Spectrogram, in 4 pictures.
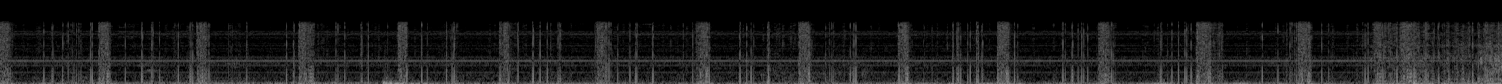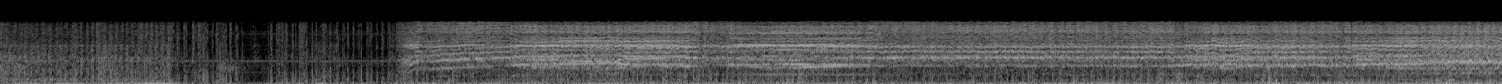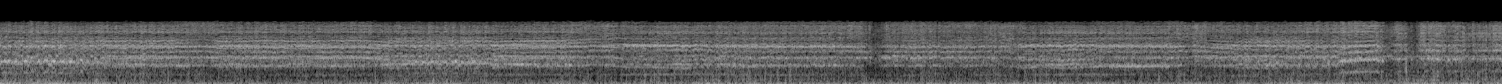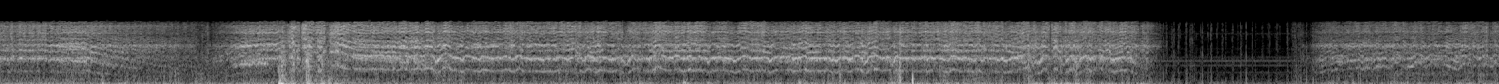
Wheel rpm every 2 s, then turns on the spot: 0, 0, 0, 0, 0, 0, 0, 20, 20, 30, 110, 120, 110, 110, 110, 110, 120, 120, 110, 110, 110, 120, 150, 50, 170, 160, 160, 160, 60, 80.
14-18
